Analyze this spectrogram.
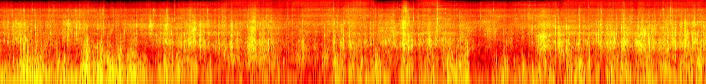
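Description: Mountain bike riding fast down a steep dirt and rock trail: tyres rolling over soil, roots and stones, with frequent knocks and rattles from the bike, under heavy wind noise on the microphone. The rumble drops for a moment about nine seconds in, then picks up again.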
